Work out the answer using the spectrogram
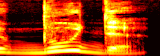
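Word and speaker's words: Boudes: Alors il m'est impossible de ne pas vous parler de Boude pendant cette semaine consacrée au Puy-de-Dôme. Boude est un village près d'Issoire qui s'écrit avec un S à la fin. C'est donc toi qui Boude et pas moi, et dont les habitants sont les Boudigans et les Boudiganes.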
